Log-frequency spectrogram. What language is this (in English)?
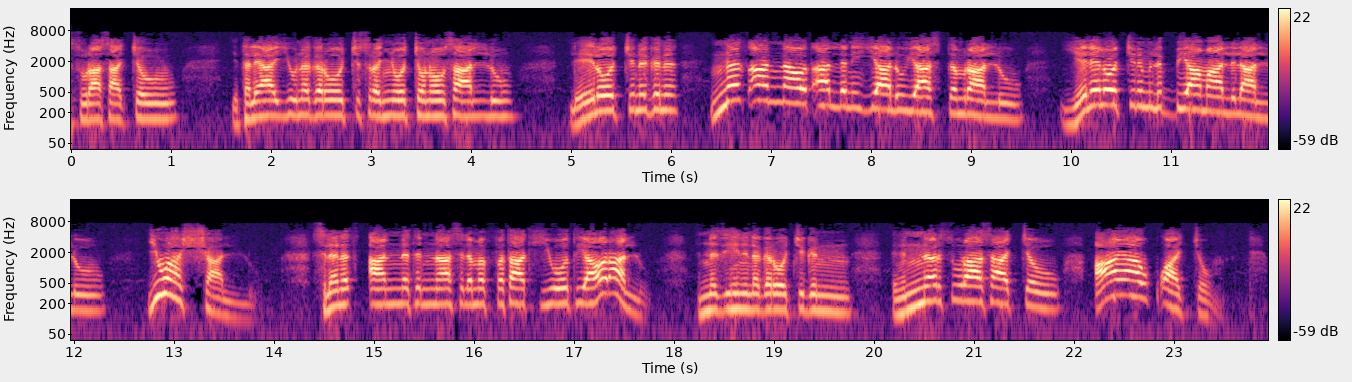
Amharic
